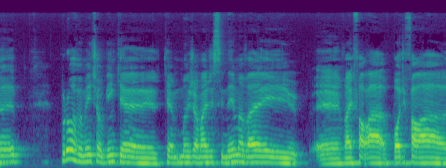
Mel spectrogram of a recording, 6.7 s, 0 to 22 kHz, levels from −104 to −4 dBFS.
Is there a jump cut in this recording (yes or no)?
yes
